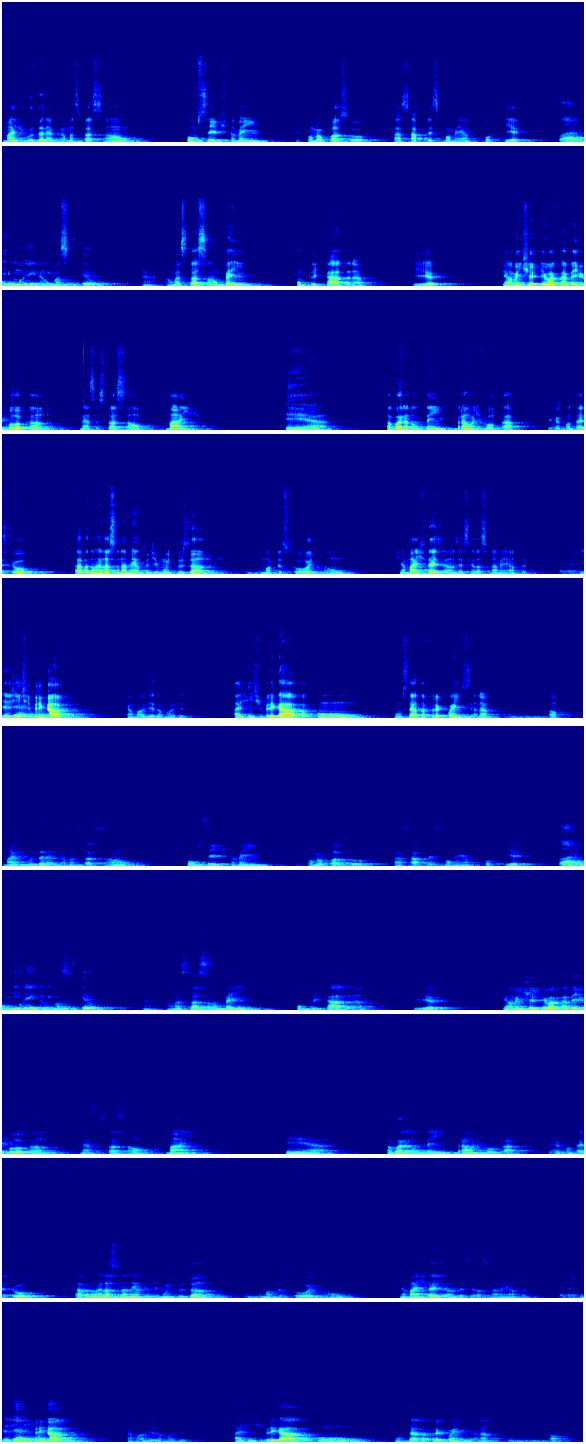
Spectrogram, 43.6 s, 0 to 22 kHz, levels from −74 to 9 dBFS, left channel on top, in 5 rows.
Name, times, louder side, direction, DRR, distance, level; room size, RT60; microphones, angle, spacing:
voice 1, 0.0-2.0 2.8-3.9 4.6-5.4 5.9-7.7 8.7-9.7 10.8-12.4 13.2-14.2 14.9-15.2 16.2-18.3 18.6-19.6 19.9-20.3 21.7-22.4 23.2-25.1 25.8-26.6 27.3-29.4 30.1-31.3 32.2-34.1 34.9-35.9 36.8-37.7 38.4-40.3 40.8-42.2 43.1-43.2, left 5 dB, 80° left, 11 dB, 0.3 m, -34 dB
voice 2, 8.4-10.1 25.7-25.9 29.8-30.3 34.7-35.7 42.5-42.9, right 1 dB, 30° right, -3 dB, 1.0 m, -39 dB
5.0 x 3.8 x 2.7 m, 1.1 s
head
